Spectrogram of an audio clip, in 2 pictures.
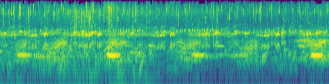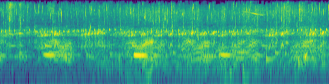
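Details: Nighttime frog pond chorus with short bright croaks repeated about once a second, swelling calls every couple of seconds, and a constant high trill running underneath.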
